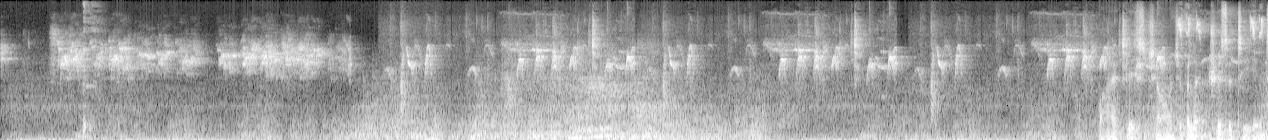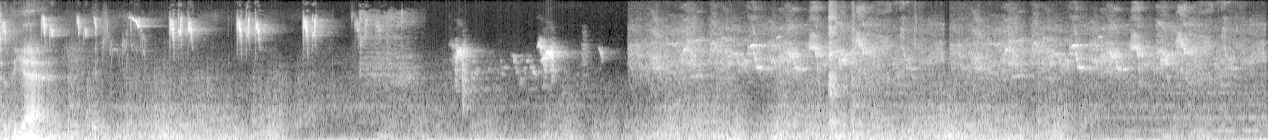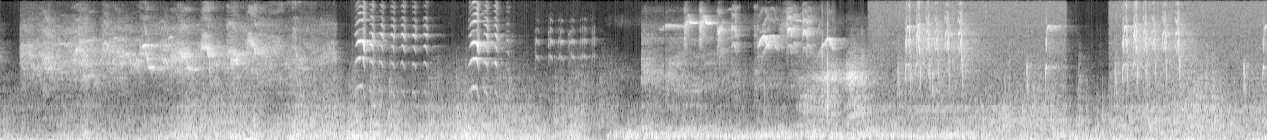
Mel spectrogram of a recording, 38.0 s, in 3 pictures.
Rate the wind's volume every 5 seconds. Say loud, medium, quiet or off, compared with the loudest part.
medium, loud, loud, medium, loud, loud, loud, loud.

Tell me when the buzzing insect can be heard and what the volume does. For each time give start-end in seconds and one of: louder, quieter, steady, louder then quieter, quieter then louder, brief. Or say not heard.
not heard.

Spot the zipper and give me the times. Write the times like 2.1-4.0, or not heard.
5.0-6.8, 33.3-34.8.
